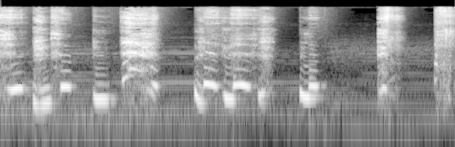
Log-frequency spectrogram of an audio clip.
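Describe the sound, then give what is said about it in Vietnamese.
Sobbing from Aladdin and the princess as they embrace and cry, a run of many short, pitched whimpering sobs and catching breaths over a low steady hum. “Cả hai ôm nhau và khóc.”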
